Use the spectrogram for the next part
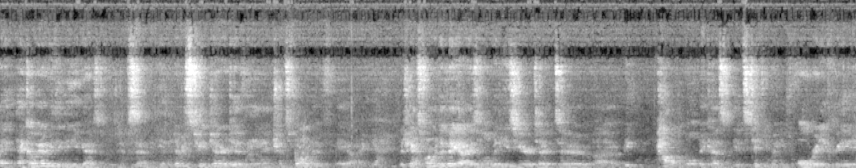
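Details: Adult male speaker; Typical adult speech.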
